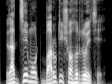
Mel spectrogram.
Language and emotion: Bengali, neutral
